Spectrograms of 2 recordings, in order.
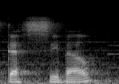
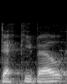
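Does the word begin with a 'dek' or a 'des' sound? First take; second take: des; dek. First: The middle consonant is a soft s sound. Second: The middle consonant is a hard k sound. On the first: The speaker calls it right. "we have the s sound again" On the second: The speaker calls it wrong. "it's not a K, it's not decibel"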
